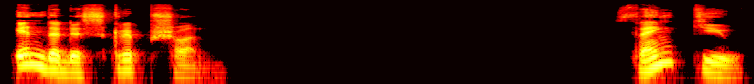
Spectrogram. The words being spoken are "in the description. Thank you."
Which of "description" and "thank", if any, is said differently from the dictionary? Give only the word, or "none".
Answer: thank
